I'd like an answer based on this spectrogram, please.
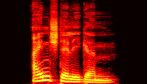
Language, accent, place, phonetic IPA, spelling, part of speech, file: German, Germany, Berlin, [ˈaɪ̯nˌʃtɛlɪɡəm], einstelligem, adjective, De-einstelligem.ogg
- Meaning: strong dative masculine/neuter singular of einstellig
